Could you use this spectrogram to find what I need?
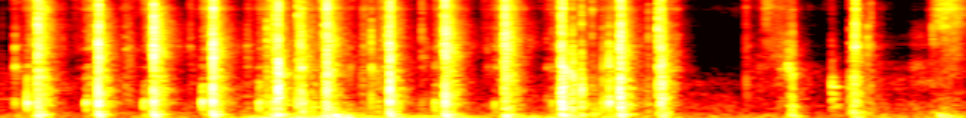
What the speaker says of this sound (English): when I was shuffling, that card fell out and I put it on the bottom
